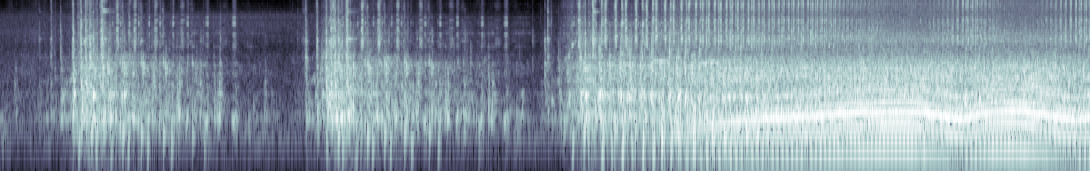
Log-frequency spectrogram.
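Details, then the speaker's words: Toro Recycler mower with Kohler engine, sat unused for some time: after a couple of pull-start tries it catches and hunts up and down; surging improves holding throttle open or closing choke, suggesting lean running. "well you see it's running of course and but surging and it improves when I either a hold the throttle open or close the choke plate forcibly close the choke plate so it sounds to me like it's not getting enough fuel"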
